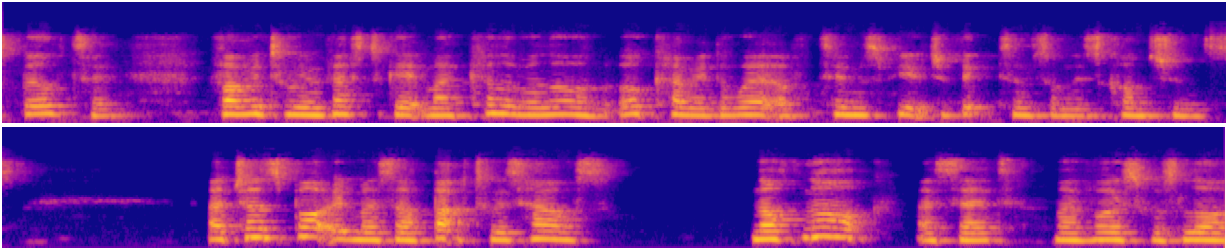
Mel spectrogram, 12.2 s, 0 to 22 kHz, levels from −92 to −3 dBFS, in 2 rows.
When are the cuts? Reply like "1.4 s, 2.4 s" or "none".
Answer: none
